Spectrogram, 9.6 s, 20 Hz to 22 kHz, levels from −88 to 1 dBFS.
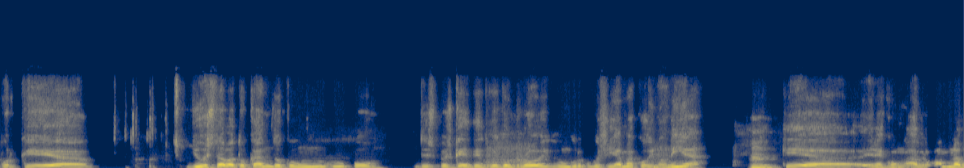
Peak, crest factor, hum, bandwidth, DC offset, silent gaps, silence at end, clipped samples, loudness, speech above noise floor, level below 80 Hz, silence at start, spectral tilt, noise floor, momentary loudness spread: -2 dBFS; 16 dB; none; 12.5 kHz; under 0.1%; none; 0 s; under 0.1%; -19 LUFS; 26 dB; -66 dBFS; 0 s; -6.5 dB/octave; -44 dBFS; 9 LU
